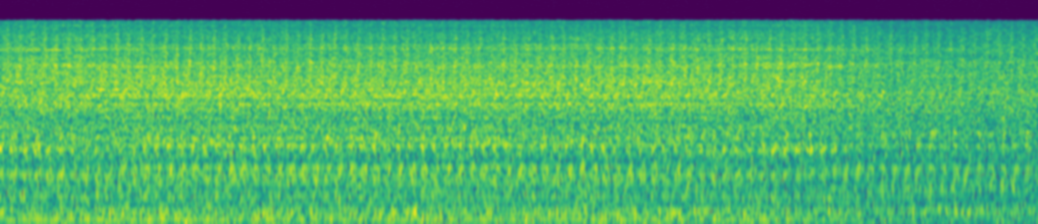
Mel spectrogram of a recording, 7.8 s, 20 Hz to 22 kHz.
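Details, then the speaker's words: Antique Frigidaire W-5 refrigerator condensing unit after charging, cold control turned up and started: steady even low hum with soft mechanical churn, no knocks or rattles; nice and quiet, normal compressor running. "So I'm going to turn the cold control up here and start it up. Nice and quiet."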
